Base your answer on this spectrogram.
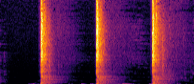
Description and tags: water drops in a bath tub
bath-tub, drops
